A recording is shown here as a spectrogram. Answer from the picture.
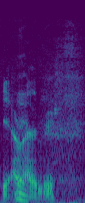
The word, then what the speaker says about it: Riley Reiff: It's Riley Reiff. Am I saying that right? – Yeah, Riley Reiff.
